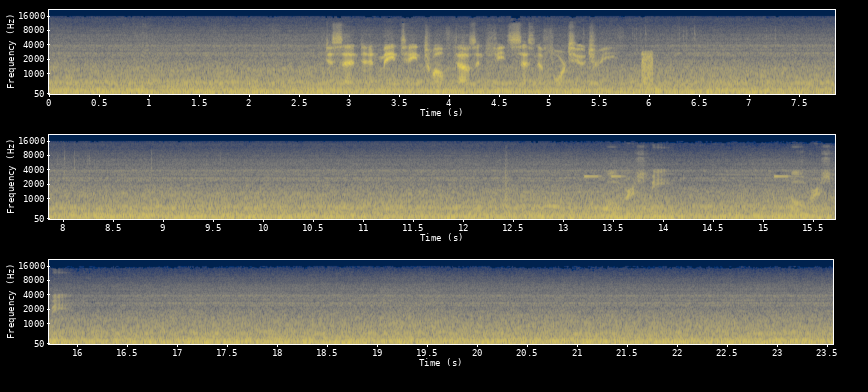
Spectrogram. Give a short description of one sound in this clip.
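Jet engines hum steadily.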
